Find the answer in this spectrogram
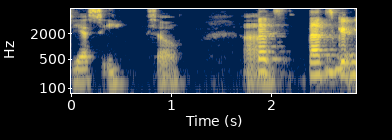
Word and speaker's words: Yesi: So, it's actually Yesi with the Y. Yesi with a So, Y. yeah, I know it's pronounced sometimes in Mexico like, but my mom wanted to make sure I was pronounced Yesi.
